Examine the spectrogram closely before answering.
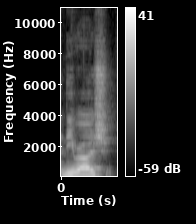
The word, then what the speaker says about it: Niraj: oh sounds good uh niraj thanks for saying hi thanks for joining uh yes that's how i pronounce my name okay have like a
